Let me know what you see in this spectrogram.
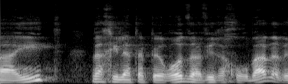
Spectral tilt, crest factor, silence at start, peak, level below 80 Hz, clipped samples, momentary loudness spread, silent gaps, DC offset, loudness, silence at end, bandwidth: -7 dB/octave; 14 dB; 0 s; -2 dBFS; -70 dBFS; under 0.1%; 7 LU; none; under 0.1%; -17 LUFS; 0 s; 18 kHz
